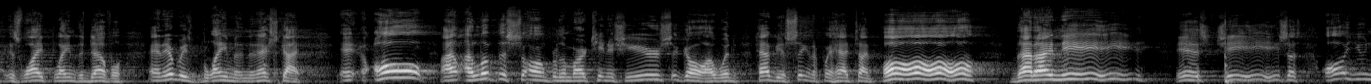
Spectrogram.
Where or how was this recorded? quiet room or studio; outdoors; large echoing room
large echoing room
